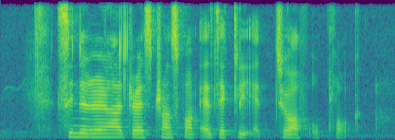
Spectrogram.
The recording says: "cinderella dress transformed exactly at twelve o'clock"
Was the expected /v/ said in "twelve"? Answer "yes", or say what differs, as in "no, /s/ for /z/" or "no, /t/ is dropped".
no, /f/ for /v/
